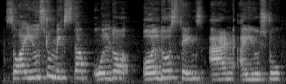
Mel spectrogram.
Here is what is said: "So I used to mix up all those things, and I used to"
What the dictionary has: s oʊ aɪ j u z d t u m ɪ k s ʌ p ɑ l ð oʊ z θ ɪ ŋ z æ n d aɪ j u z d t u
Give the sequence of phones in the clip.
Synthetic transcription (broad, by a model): s oʊ aɪ j u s t u m ɪ k s ʌ p ɑ l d oʊ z t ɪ ŋ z æ n d aɪ j u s t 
